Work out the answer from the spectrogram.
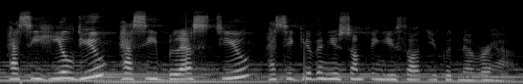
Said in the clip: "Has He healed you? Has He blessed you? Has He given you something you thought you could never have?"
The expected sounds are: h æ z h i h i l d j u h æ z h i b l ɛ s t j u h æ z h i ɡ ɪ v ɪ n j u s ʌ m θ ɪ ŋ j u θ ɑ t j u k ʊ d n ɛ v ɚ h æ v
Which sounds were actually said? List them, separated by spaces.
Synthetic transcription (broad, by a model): h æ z h i h i l d j u h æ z h i b l ɛ s t j u h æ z h i ɡ ɪ v ɪ n j u s ʌ m θ ɪ ŋ j u θ ɑ t j u k ʊ d n ɛ v ɚ h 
